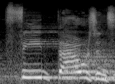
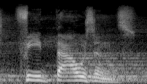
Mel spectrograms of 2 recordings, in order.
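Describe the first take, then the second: First: High, drawn-out wonder; acted amazement. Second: Said in the usual way. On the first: Crowd who saw Jesus feed thousands, high acted amazement. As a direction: marvel at it like an astonished onlooker.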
